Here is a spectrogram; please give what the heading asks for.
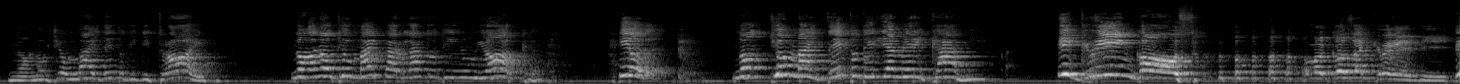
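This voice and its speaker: An irreverent, spirited Mexican woman painter reminiscing on stage. Her voice is high and unhurried, with dramatic, mocking flourishes. It carries from a distance in a reverberant room, over acoustic guitar. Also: fairly bright tone, exaggerated voice. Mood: teasing, reminiscing. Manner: dramatic, mocking, drawn-out exclamations with bursts of laughter. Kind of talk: theatrical stage monologue. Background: acoustic guitar music.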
